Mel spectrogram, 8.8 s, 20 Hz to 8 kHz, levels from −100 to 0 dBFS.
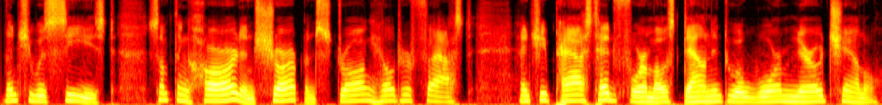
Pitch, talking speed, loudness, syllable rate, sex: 145 Hz, 165 wpm, -17 LUFS, 4.2 syllables/s, male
